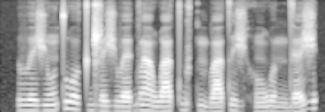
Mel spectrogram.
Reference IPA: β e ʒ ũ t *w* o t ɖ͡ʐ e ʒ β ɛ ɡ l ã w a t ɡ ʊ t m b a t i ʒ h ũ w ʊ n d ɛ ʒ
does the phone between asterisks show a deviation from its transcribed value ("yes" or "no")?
no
